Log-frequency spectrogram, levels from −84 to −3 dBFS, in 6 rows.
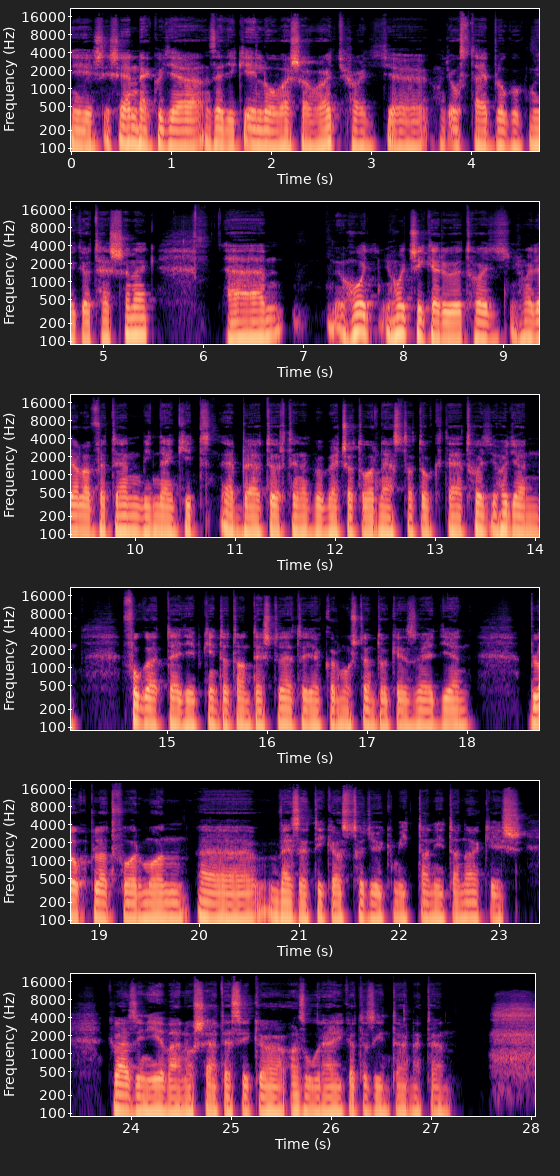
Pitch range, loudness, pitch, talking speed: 95-105 Hz, -20 LUFS, 100 Hz, 110 wpm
